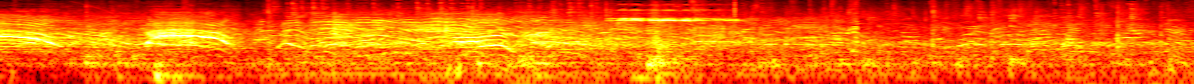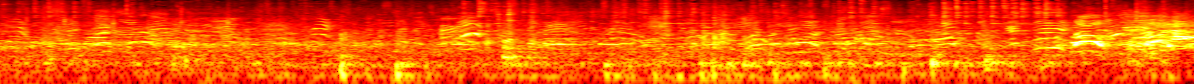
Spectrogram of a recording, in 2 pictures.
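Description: Spectators cheer and shout from the sidelines outdoors.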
